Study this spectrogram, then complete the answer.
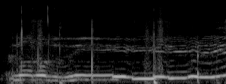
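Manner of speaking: high, very slow astonished; drawn-out hammed disbelief; mock shock. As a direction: stretch it out in fake outrage. Mock shock over no emojis.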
